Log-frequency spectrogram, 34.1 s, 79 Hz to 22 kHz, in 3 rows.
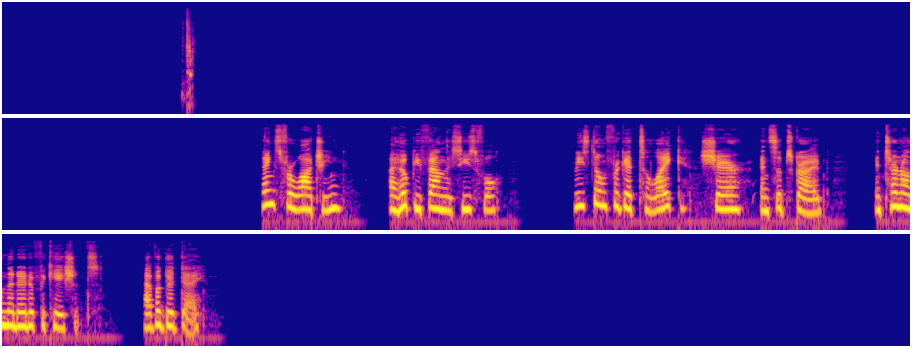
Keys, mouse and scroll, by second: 0.2 click.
